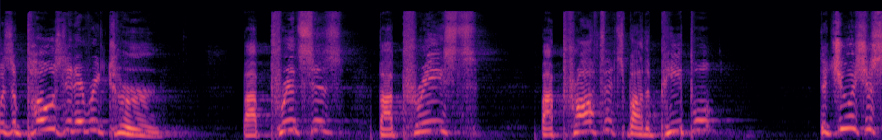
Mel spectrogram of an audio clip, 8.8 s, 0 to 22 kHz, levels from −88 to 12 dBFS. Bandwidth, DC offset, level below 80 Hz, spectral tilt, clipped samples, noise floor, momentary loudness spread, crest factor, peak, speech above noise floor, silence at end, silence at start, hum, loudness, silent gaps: 16 kHz; under 0.1%; -64 dBFS; -4 dB/octave; under 0.1%; -77 dBFS; 10 LU; 20 dB; -8 dBFS; 52 dB; 0 s; 0 s; none; -25 LUFS; none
